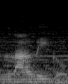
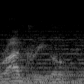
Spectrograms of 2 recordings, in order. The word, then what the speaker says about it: Rodrigo: He used to call me Laligo because they don't pronounce the R. Koreans don't pronounce the R. So instead of saying Rodrigo, he would say Laligo.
